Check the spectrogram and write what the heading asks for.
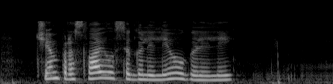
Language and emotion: Russian, neutral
